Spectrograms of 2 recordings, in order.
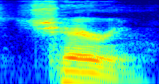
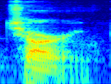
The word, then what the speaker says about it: Charing: at least 100 years so it's cheering grass not charring like I've been pronouncing all right good um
